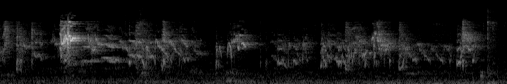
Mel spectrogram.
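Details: Budgie warbling: one sharp squeaky chirp, then rambling scratchy warbled notes and soft chatter that rise and fall.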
